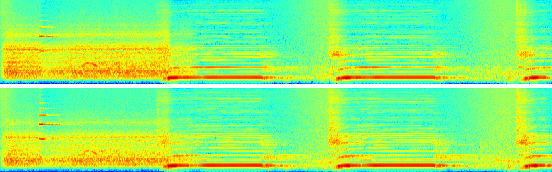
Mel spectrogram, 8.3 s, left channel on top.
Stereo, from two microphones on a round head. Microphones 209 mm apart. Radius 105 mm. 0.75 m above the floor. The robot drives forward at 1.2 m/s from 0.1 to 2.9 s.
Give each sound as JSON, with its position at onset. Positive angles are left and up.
{"t": 0.6, "sound": "a violin", "side_deg": -35, "distance_m": 1.8}
{"t": 2.3, "sound": "a phone buzzing", "side_deg": -10, "distance_m": 6.0}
